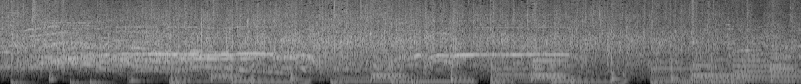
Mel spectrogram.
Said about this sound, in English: Can we have a round of applause for Emily and Emily's parents?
